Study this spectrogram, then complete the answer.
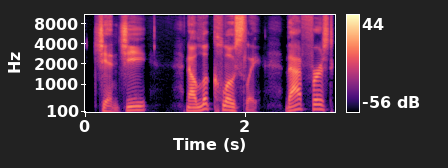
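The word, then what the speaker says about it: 剪辑: When it comes to editing a film or a video, the word is jeni, pronounced jeni.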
